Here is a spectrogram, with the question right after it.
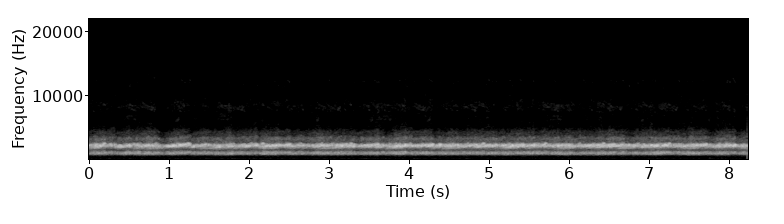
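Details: Continuous natural chorus of many singing frogs, a thick trilling texture with a strong higher band over a softer lower one, unchanging in volume across the whole stretch.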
